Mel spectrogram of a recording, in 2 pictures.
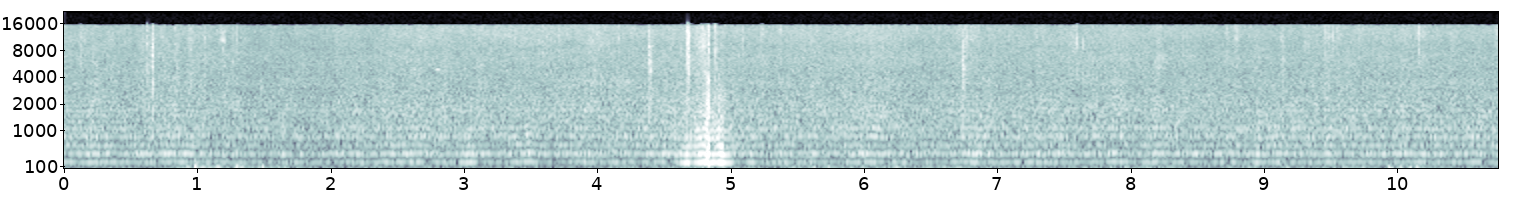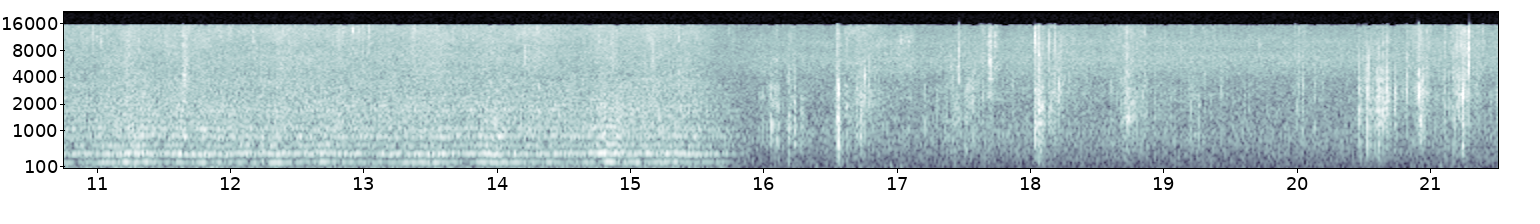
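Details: Wasps hum in a steady, layered low drone with one sharp click partway through. The buzz cuts off abruptly about three quarters in, leaving quiet scattered knocks and rustles.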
